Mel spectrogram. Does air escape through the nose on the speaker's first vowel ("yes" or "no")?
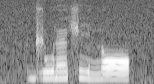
no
